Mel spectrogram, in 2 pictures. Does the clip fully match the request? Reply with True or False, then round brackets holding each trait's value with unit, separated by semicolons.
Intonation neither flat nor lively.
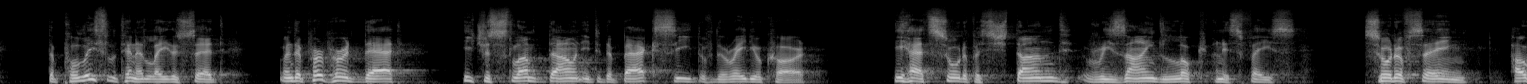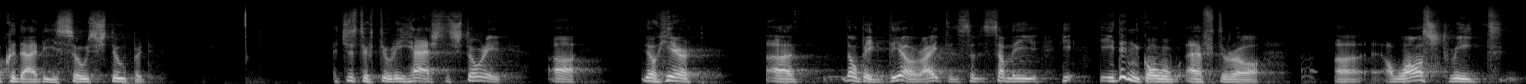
True (3.8 semitones)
